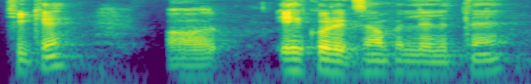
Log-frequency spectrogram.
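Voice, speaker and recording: A man's voice: lowish voice, a little mellow, a little hiss or hum. Hindi-speaking man teaching English grammar. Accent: Rajasthani Hindi. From India. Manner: explains step by step, asks rhetorical checks like "clear?"; slows down to dictate example sentences. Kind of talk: classroom grammar lesson.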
